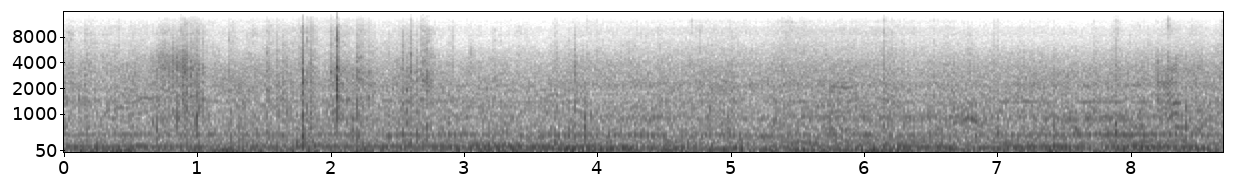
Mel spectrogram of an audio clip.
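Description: Skis sliding over packed snow, with a steady low mechanical hum from the chairlift terminal close by and two sharp clicks about two seconds in.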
